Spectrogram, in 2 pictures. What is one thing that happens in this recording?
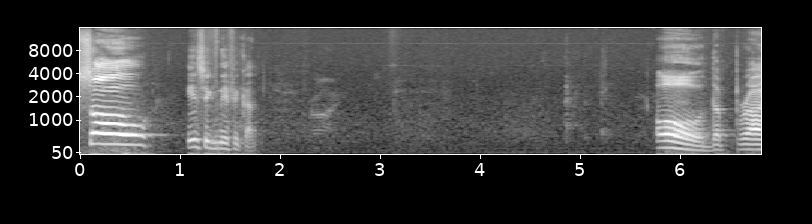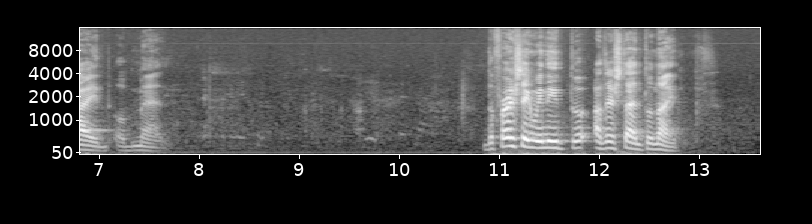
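A middle-aged man speaks with animation, pausing between phrases.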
